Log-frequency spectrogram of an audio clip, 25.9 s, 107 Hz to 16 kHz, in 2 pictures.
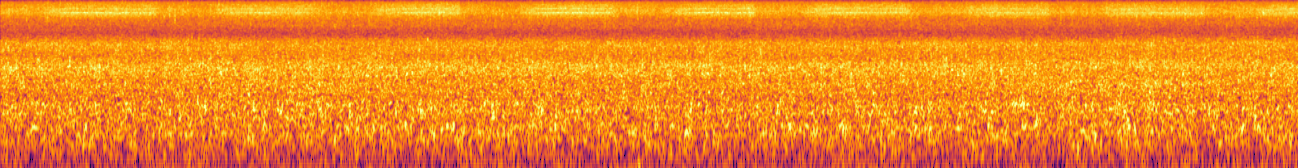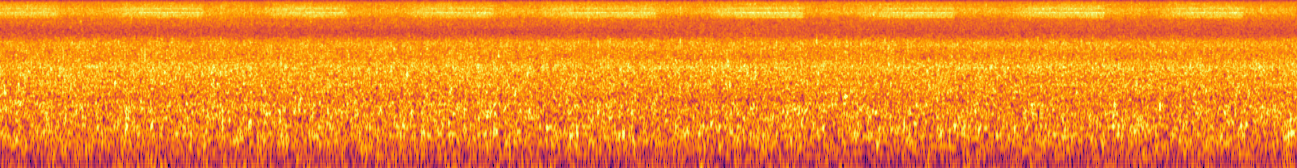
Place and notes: Balian River., Xizhi Dist. - Stream of sound
Stream of sound
Sony PCD D50
Xizhi District, New Taipei City, Taiwan, 16 July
